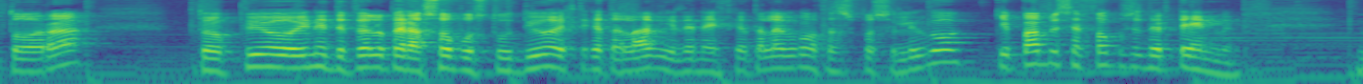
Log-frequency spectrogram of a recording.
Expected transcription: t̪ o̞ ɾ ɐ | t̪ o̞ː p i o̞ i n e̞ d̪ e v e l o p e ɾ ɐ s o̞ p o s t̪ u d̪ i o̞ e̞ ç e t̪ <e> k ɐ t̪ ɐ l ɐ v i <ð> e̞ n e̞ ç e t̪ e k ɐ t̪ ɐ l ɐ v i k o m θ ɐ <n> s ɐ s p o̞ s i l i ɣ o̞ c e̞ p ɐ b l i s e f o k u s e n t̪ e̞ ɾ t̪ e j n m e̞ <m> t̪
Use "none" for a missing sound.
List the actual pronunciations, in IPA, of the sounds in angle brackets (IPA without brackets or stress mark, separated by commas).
e, ð, none, n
